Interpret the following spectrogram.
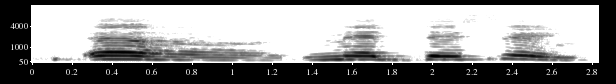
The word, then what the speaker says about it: médecin: There is that accent aigu there. Médecin. Me. The accent is A.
